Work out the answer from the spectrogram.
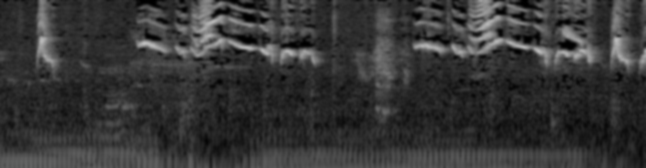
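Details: Oriental magpie-robin singing loudly: rich whistled phrases with rising and falling slurs, delivered in bursts over a low background hum.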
